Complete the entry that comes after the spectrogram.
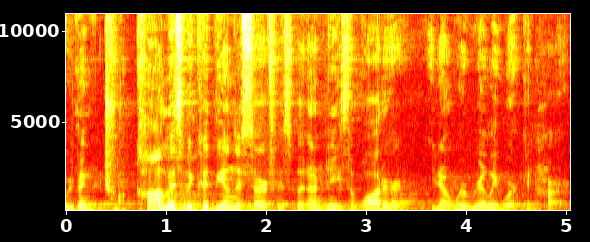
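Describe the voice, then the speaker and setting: A man speaks at a fairly quick pace with a medium pitch, a dark, mellow tone and ordinary pitch variation, with audible room echo around him. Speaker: organization chief executive. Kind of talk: business report presentation. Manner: loud; fast.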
